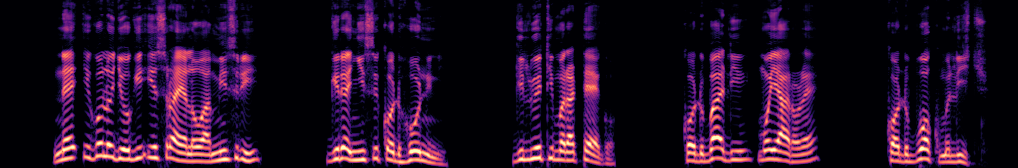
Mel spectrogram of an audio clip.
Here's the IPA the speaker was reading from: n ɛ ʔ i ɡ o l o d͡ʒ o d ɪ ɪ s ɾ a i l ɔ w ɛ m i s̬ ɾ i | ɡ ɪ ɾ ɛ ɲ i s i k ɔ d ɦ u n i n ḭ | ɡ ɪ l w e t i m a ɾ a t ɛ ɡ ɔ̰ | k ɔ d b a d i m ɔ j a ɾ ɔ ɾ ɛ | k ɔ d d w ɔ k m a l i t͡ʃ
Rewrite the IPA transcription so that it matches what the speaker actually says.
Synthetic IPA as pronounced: n ɛ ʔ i ɡ o l o d͡ʒ o ɡ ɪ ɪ s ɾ a ɛ l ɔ w a m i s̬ ɾ i | ɡ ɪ ɾ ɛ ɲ i s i k ɔ d ɦ o n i n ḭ | ɡ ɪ l w e t i m a ɾ a t ɛ ɡ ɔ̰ | k ɔ d b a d i m ɔ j a ɾ ɔ ɾ ɛ | k ɔ d b w ɔ k m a l i t͡ʃ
